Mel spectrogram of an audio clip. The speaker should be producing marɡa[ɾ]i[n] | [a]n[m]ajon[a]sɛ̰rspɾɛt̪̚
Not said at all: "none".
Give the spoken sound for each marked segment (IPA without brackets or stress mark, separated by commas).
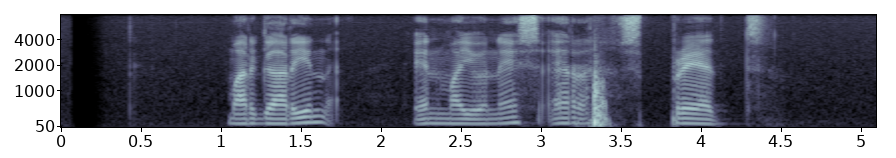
ɾ, n, ɛ, m, ɛ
